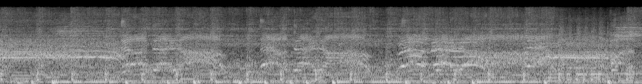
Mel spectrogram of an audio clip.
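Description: Hardcore punk song played by a full band, with shouted vocals over it.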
